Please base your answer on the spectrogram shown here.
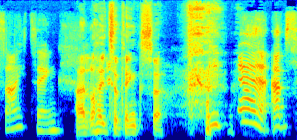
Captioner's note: chuckles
